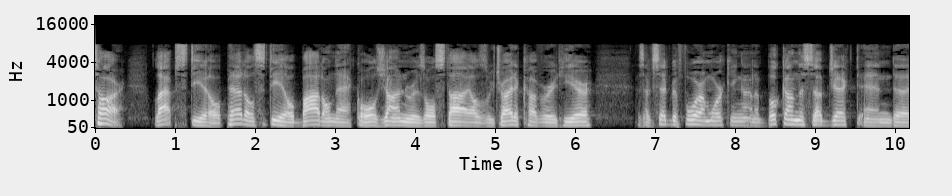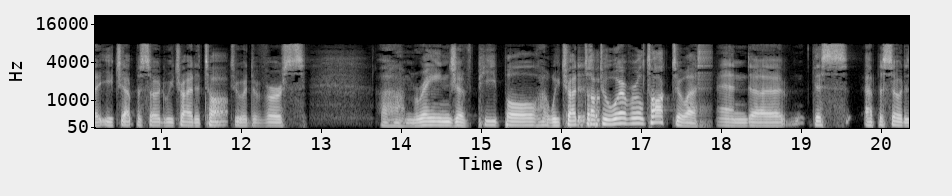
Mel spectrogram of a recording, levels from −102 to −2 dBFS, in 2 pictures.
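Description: Throughout, the speech was likely encoded with low-delay AAC (AAC-ELD) at 32 kbps. Its short frames resolve pitch harmonics poorly, so the audio is plainly rough and grainy, with noise between the harmonics and a synthetic-sounding top band.

AAC frame loss with concealment follows, where the decoder rebuilds missing audio from the last good spectrum, leaving smeared, noisy patches. This happens for 60 ms at 8.12 s, and for 150 ms at 11.66 s between "episode we try to" and "a diverse". At 16.22 s, 120 ms of loss is scattered over 240 ms, with the longest run around 70 ms, before "to whoever will talk". The last is 210 ms at 17.72 s, after "whoever will talk to".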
